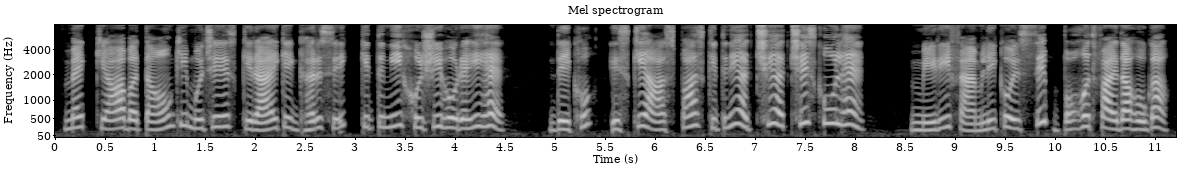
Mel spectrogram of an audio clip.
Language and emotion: Hindi, surprised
